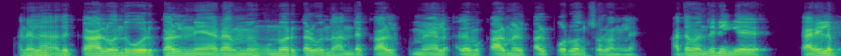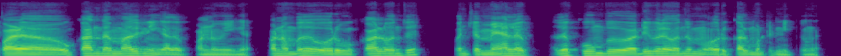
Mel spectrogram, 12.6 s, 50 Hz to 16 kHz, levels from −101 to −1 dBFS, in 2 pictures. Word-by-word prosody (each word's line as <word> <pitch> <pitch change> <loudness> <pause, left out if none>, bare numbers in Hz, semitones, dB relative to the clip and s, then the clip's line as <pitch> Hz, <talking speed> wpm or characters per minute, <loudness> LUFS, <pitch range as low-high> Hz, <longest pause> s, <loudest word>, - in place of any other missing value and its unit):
அதனால 130 +4 +1
அது 110 - +1
கால் 120 +1 +6
வந்து 125 +2 0
1 110 - +5
கால் 130 0 +4
நேராம்னு 110 +1 +1
உன்னொரு 120 0 +1
கால் 110 0 +2
வந்து 125 0 -2
அந்த 100 +1 -1
காலுக்கு 110 -1 0
மேல 110 +2 0
அதா - - -2
நம்ம 110 - -4
கால் 115 +1 +4
மேல 115 -1 0
கால் 105 0 -1
போடுரோன்னு 105 0 -2
சொல்வாங்கள்ல. 90 -2 -4 0.3
அதை - - -1
வந்து 115 +4 0
நீங்க 110 -6 +2 0.5
தரையில 125 +5 +6
ப - - +6 0.4
உக்காந்த 125 +3 0
மாதிரி 125 +2 +1
நீங்க 100 -3 -1
அத 95 - 0
பண்ணுவீங்க. 95 0 -3 0.2
பண்ணம்போது, 115 +3 0
1 110 0 +2 0.2
கால் 120 +2 +2
வந்து 120 +7 -4 0.3
கொஞ்சம் 105 -1 -3
மேலே 120 +2 +2 0.3
அதா 120 +2 +1
கூம்பு 125 -1 -1
வடிவில 125 +3 +2
வந்து 120 +2 -3 0.2
1 100 - -5
கால் 105 -1 -1
மட்டும் 100 -2 -7
நிக்குங்க. 90 +1 -11
110 Hz, 210 wpm, -23 LUFS, 105-120 Hz, 0.5 s, கால்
